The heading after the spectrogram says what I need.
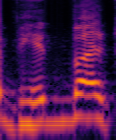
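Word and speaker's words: Svedberg: এই এস মানে হলো গিয়ে ভেদবার্গ ইউনিট।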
